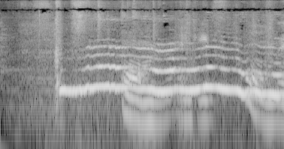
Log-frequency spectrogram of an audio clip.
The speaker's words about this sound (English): I couldn't find a bark video, but I found a Sholo whining for food. That works. It's the only, like, I don't know, noise I could get a video of a Sholo making.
